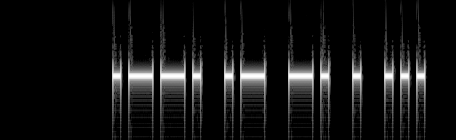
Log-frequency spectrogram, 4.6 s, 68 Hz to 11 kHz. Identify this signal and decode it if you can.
Morse code, heard as a keyed tone, about 15 wpm, 700 Hz. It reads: PANES
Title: Code Groups - 5 Letters - 15wpm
